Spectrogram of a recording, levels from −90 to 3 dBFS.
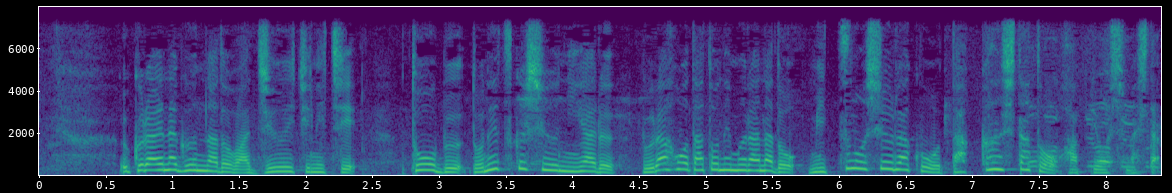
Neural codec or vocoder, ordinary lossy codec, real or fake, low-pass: none; none; real; 7.2 kHz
